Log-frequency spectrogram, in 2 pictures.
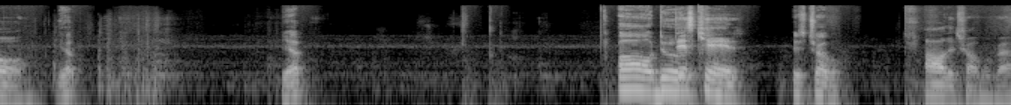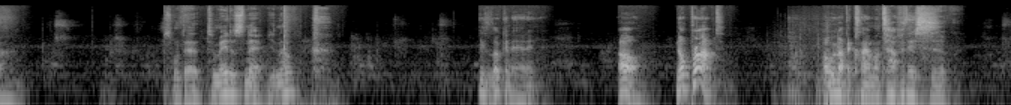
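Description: Two young men talk and laugh with animation, close to a microphone.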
